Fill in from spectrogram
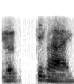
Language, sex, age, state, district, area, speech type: Bengali, male, 18-30, West Bengal, Howrah, urban, conversation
